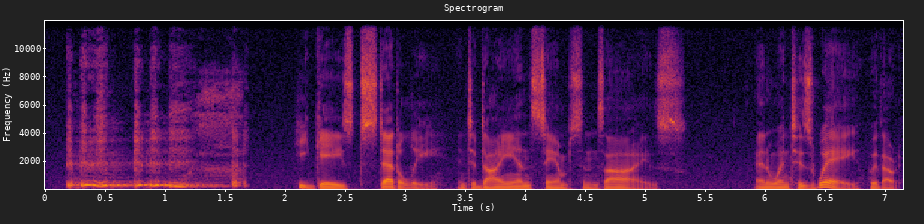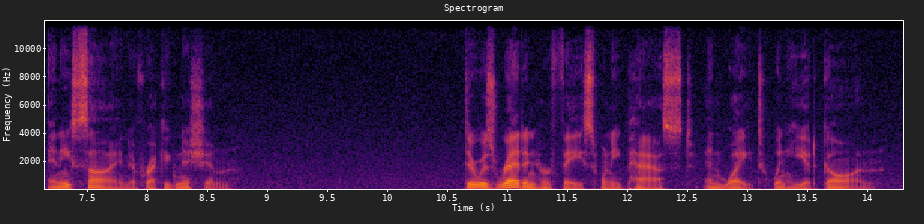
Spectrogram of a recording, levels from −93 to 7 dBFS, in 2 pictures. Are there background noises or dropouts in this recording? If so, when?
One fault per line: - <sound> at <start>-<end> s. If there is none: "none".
- throat clearing at 0.2-1.7 s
